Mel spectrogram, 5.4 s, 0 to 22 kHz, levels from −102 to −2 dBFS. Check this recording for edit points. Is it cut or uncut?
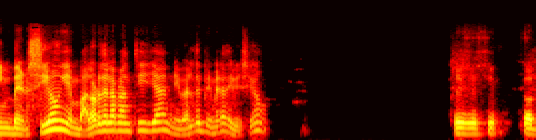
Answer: uncut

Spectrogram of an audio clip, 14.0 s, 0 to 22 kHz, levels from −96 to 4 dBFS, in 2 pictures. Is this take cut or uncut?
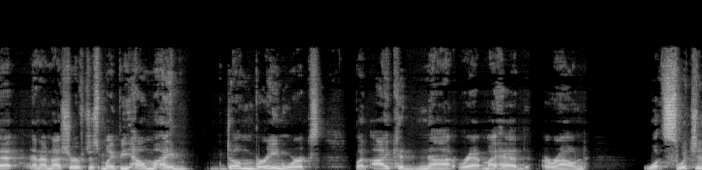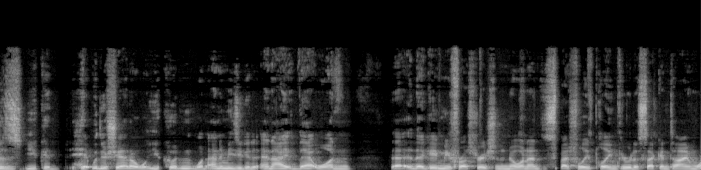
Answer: uncut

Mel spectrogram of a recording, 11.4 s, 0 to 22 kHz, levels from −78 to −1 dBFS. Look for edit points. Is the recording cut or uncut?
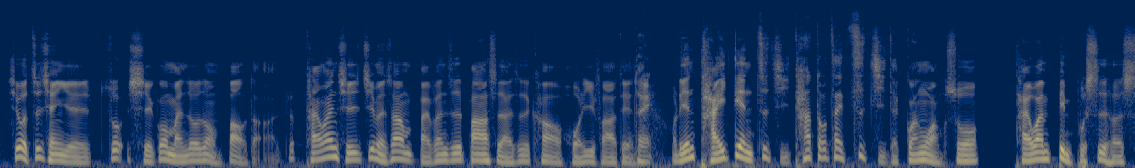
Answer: uncut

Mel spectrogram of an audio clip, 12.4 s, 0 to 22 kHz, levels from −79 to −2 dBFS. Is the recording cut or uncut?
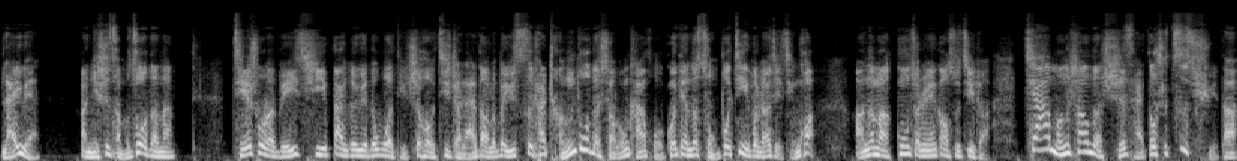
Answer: uncut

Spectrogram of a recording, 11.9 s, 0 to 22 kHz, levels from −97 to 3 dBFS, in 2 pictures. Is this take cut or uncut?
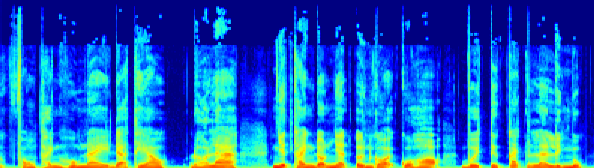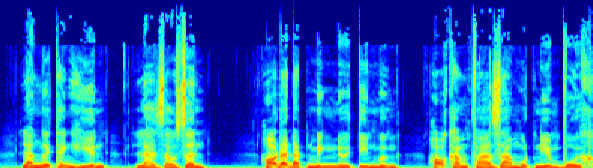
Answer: uncut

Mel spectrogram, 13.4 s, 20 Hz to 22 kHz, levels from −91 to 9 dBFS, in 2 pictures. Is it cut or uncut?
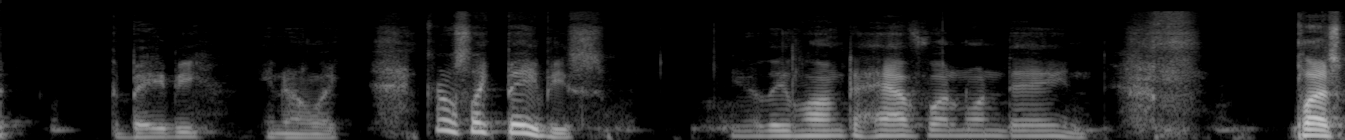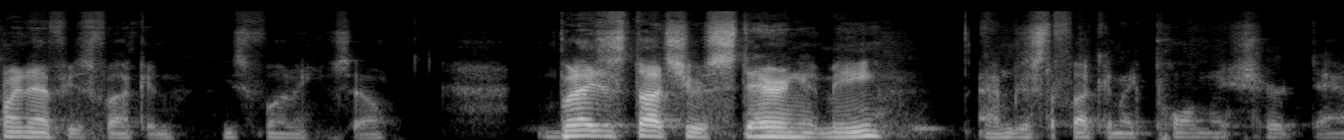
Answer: cut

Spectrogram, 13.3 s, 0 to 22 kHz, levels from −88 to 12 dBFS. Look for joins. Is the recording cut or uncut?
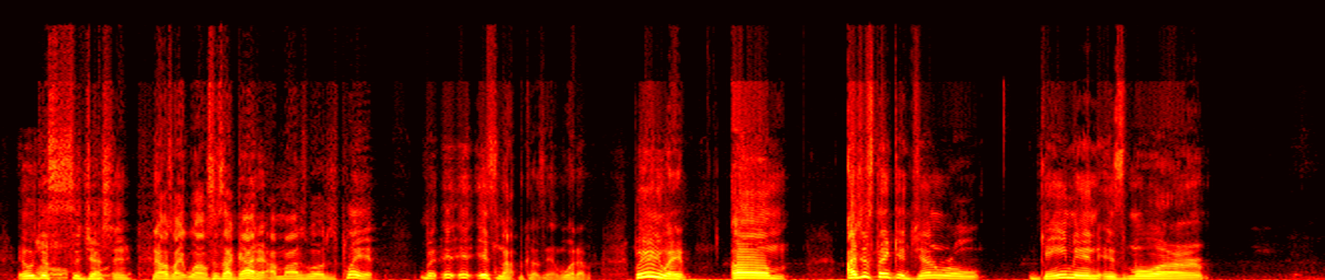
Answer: cut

